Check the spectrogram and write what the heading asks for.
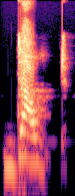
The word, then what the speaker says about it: doubt: money next one is doubt not duh but but its doubt and the last one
